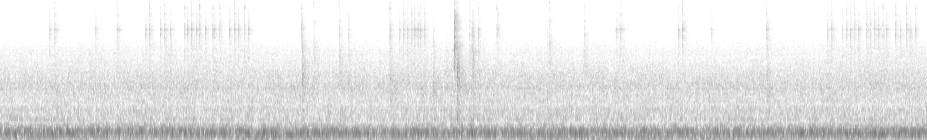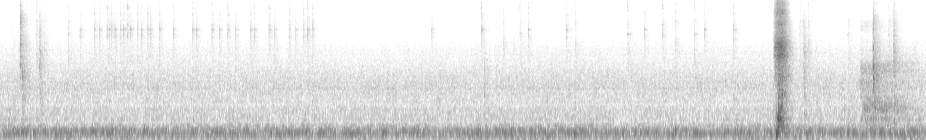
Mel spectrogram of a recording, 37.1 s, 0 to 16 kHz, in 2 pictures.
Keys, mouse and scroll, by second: 6.3-8.1 middle drag, 7.0-11.3 drag, 9.1-12.8 middle drag, 12.3-26.4 drag, 18.6-21.3 middle drag, 19.1 right click, 26.4 middle click, 27.2-29.1 drag, 28.6 right click, 28.9 middle click, 29.3-30.9 drag, 29.7-30.8 middle drag, 29.7-30.8 right drag, 30.9 middle click, 31.4-35.2 drag, 34.3-36.1 middle drag.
